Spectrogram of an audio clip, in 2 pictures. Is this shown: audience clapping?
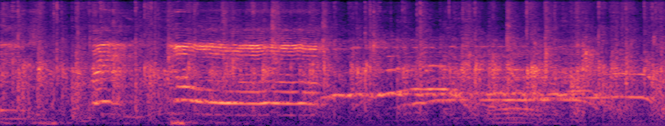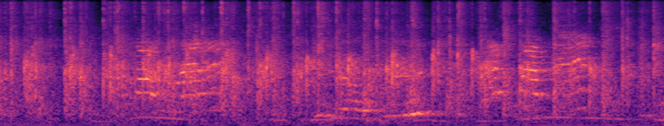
yes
